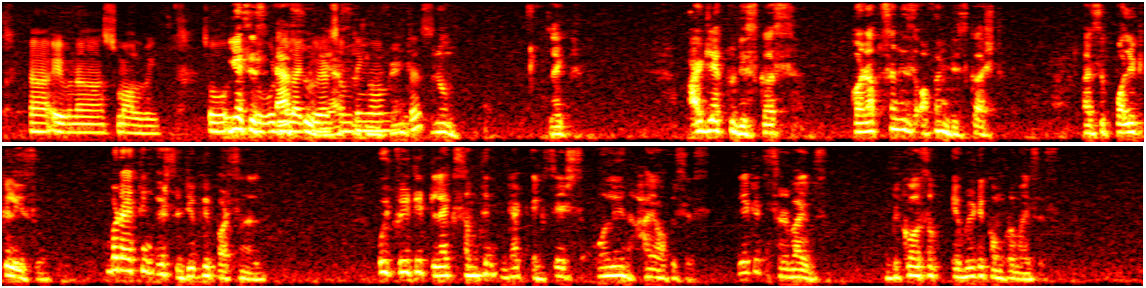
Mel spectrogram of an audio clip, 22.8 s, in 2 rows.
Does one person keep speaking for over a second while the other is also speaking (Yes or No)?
Yes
